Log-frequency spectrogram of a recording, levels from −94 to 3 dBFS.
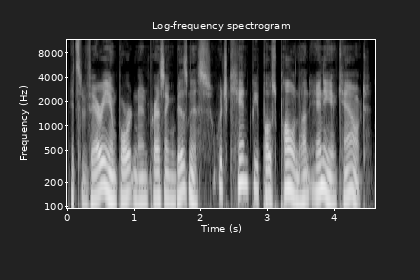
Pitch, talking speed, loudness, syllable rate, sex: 135 Hz, 170 wpm, -17 LUFS, 5.2 syllables/s, male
